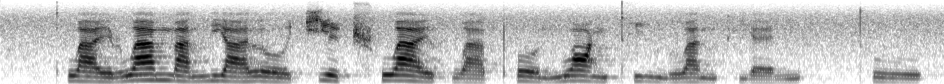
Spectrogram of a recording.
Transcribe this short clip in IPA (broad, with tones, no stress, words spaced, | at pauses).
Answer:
kʰwa˨˩ɪ̯ɻwä˦ma˨˦n jä˨˦lo˨˩ʊ̯t͡ɕi˥˨ ʈ͡ʂʰwa˥˨ɪ̯ fwä˨˩pʰo˥˨ʊ̯ n̪wɑ˥˨ŋ t̪ʰi˥˨ŋlwa˥˨npʰjɛ˨˦n | t̪ʰu˨˩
